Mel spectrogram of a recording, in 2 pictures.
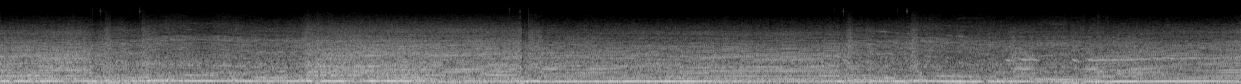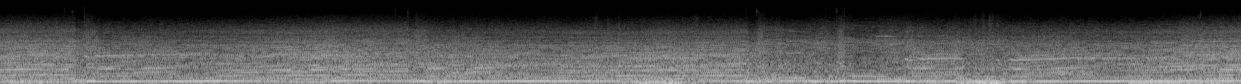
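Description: A Norma M30 LMP3 race car laps Road Atlanta in the rFactor 2 racing game: a continuous, loud engine drone rises and falls in pitch with repeated revving and gear shifts throughout, no voices.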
